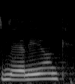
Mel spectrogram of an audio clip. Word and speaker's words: Manayunk: that's located right in the heart of It's pronounced Manayunk, Aiden.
